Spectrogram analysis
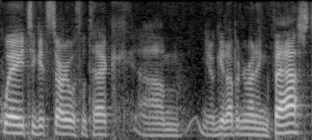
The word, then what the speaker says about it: LaTeX: So first of all, LaTeX is not pronounced latex. It's not the stretchy plastic material. The X, or the final character in there, is the chi, the Greek chi.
